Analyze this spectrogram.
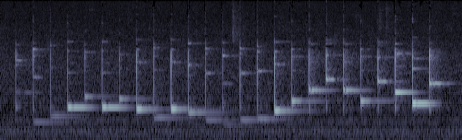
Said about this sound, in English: It's a GameCube ringtone, which I went in to the files of the website and downloaded it so I can use it as my new ringtone.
